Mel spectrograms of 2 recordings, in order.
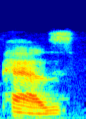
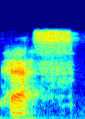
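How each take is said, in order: First: The word ends with a buzzing Z sound. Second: The word ends with a hissing S sound. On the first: The speaker calls it wrong. "not a Z sound. So not pass" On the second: The speaker calls it right. "it's with an S sound"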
